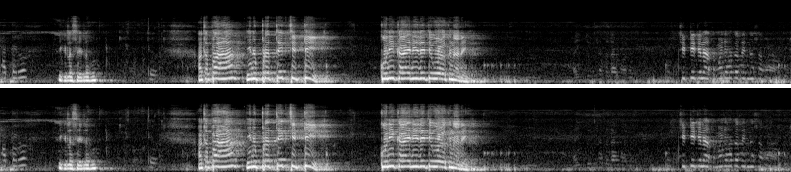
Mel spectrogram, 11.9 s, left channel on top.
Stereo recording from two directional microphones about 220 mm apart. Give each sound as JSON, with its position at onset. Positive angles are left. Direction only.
{"t": 0.0, "sound": "cricket", "side_deg": 20}
{"t": 0.9, "sound": "speech", "side_deg": -5}
{"t": 2.6, "sound": "a man's voice", "side_deg": 0}
{"t": 10.2, "sound": "a man's voice", "side_deg": 0}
